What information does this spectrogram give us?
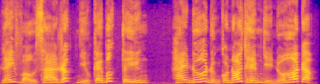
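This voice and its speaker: A woman's voice: high-pitched, sing-song, a little fast, no room sound. A woman with a southern Vietnamese accent voicing a stubborn, disapproving middle-aged mother in a family cartoon, emphatic and scolding.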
